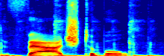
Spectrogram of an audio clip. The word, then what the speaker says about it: vegetable: word like vable again this word has like four syllables but it's just pronounced with three right vegetable vagetable mhm all the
